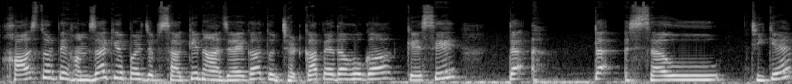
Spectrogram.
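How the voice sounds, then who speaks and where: A woman teaching Quran recitation step by step, explaining patiently and drawing out each recited word slowly. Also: fairly high pitch. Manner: slow, patient explaining with drawn-out recited words.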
